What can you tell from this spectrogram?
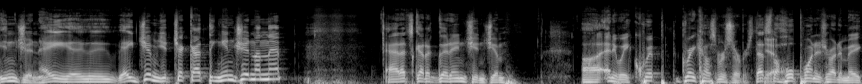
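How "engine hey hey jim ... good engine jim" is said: horrible fake Chicago accent with drawn-out hey. Chatting with another speaker, he riffs on car talk: horrible Chicago accent. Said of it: "That's my horrible Chicago accent".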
